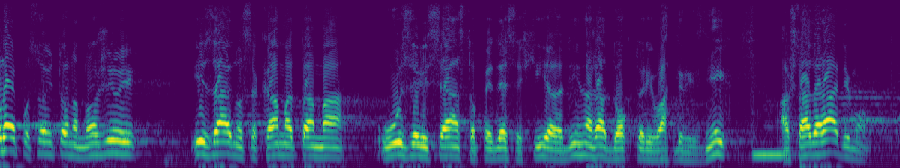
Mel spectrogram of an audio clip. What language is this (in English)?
Serbian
